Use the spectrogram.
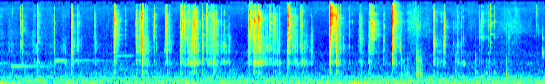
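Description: Mechanical keyboard fitted with NovelKeys Silk and Dry linear switches being typed on, a run of close, crisp keystroke clacks in irregular bursts and pauses over a steady low hum, with no voices.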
